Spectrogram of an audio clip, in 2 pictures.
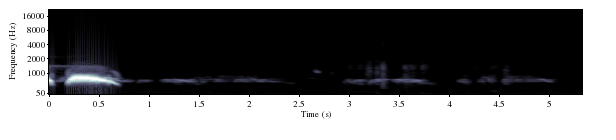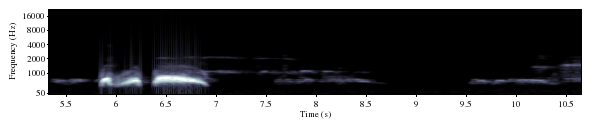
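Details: Spotted dove coo used as a lure recording to train young captive doves to coo: two loud, arched, mid-pitched coos at the start and near the middle, with soft, low murmuring notes scattered between them.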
